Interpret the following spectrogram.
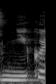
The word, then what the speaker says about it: Nika: So somehow this blow actually awakened this Joy Boy spirit, so to say, in Luffy, and this green being pronounced as Nika in Japanese, if I understand the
